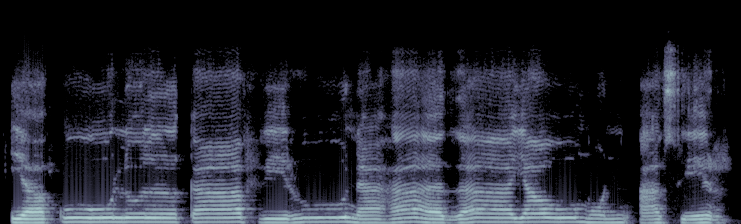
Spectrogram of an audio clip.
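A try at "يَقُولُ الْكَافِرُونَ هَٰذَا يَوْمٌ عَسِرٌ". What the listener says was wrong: Naam. Yaqulu. Coba qafnya tebalkan lagi.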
